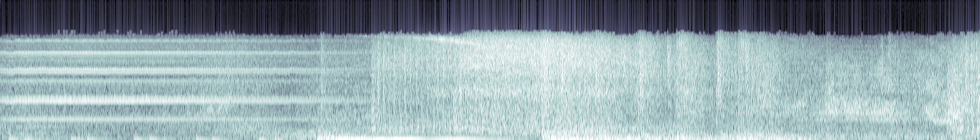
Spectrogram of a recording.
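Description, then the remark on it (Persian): A steady humming drone gives way to heavy, rumbling booms and dense, rapid bursts of anti-aircraft gunfire and explosions that continue loudly and almost without pause to the end: a wall of anti-aircraft fire around Iraq's al-Rashid base, especially near the Tigris river. “دیوار آتش درست کردن و اینقدر از این اطراف می‌زدن، علل خصوص اطراف رودخانه دجله.”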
